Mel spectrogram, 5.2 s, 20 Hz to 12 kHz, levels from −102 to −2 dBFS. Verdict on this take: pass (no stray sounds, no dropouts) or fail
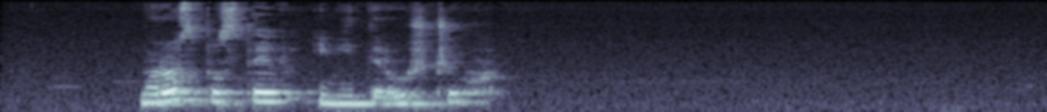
pass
